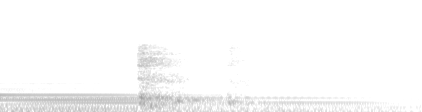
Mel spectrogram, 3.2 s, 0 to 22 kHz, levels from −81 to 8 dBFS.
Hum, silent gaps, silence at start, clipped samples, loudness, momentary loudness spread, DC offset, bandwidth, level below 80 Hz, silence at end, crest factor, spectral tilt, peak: none; none; 0 s; under 0.1%; -59 LUFS; 12 LU; under 0.1%; 5 kHz; -74 dBFS; 0 s; 20 dB; -3.5 dB/octave; -40 dBFS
